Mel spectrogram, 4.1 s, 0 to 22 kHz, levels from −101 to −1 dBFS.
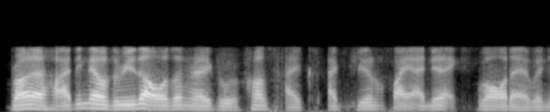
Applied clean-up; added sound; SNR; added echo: neural separator model SepFormer WHAMR!.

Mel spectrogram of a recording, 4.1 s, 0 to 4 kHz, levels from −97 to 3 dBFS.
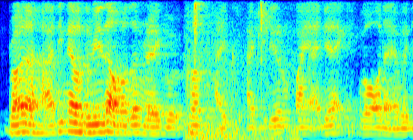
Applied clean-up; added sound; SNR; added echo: none; Clock; 14 dB; reverberation time 1.1 s.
